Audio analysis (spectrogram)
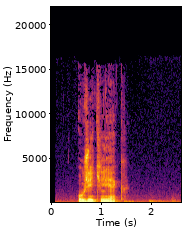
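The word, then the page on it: uzit liek: Slovak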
